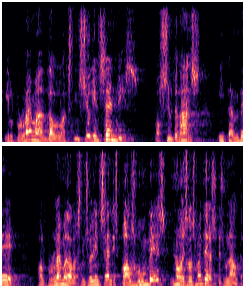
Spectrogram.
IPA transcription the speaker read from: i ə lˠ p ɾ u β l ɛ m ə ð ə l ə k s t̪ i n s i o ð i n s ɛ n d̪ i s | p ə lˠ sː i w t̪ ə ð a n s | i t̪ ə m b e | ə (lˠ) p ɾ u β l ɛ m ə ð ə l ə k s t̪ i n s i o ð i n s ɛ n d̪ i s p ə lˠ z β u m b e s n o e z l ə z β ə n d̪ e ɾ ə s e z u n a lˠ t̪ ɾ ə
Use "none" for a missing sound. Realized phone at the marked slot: lˠ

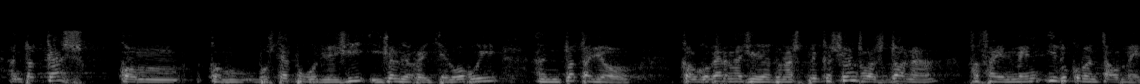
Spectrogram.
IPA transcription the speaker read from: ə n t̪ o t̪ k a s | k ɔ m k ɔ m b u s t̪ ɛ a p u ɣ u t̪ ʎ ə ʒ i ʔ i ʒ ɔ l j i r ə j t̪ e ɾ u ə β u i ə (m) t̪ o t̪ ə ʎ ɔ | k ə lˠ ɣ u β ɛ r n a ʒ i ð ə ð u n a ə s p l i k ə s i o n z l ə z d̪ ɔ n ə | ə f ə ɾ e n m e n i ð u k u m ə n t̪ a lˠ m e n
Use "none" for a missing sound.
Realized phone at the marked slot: n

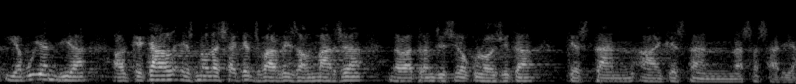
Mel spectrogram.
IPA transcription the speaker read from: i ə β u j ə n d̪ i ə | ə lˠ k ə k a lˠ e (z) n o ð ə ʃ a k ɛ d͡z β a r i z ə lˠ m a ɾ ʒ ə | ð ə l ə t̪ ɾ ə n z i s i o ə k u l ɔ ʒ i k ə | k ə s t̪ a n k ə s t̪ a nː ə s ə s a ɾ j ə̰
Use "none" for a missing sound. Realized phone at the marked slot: z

